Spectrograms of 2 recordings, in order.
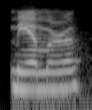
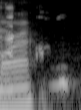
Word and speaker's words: Miyamura: It's when Slave Girl comes to visit Hori and does the recognize how do you pronounce his name again? Miyamura. Yeah. Miyamura.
